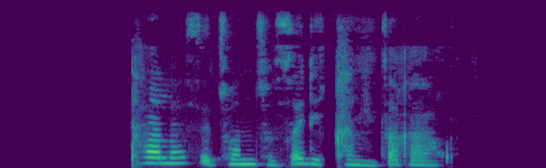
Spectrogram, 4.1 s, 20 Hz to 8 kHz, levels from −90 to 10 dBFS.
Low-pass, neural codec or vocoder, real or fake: 7.2 kHz; none; real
